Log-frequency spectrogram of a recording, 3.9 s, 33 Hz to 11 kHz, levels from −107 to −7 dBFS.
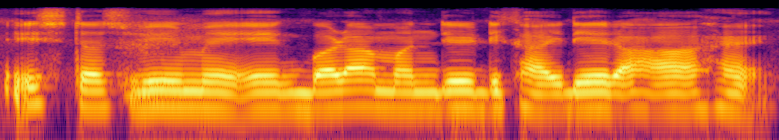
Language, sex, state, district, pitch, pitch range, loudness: Hindi, male, Sikkim, Gangtok, 120 Hz, 115-125 Hz, -14 LUFS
